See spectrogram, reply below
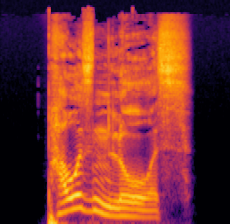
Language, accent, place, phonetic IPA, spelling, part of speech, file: German, Germany, Berlin, [ˈpaʊ̯zn̩ˌloːs], pausenlos, adjective, De-pausenlos.ogg
- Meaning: pauseless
